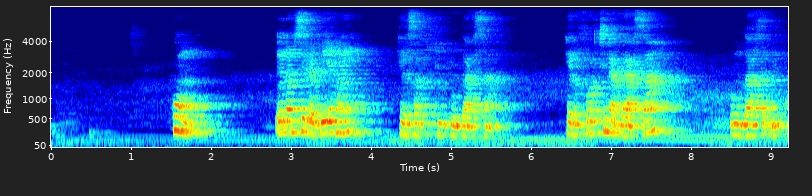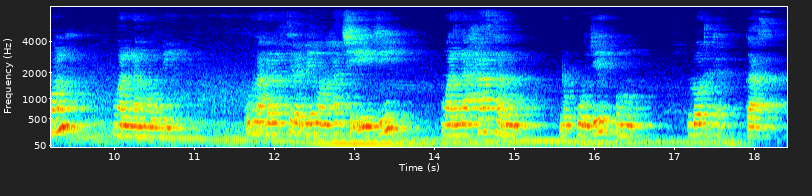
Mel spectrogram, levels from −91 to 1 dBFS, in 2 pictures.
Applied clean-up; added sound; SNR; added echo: none; Car; 16 dB; reverberation time 1.1 s.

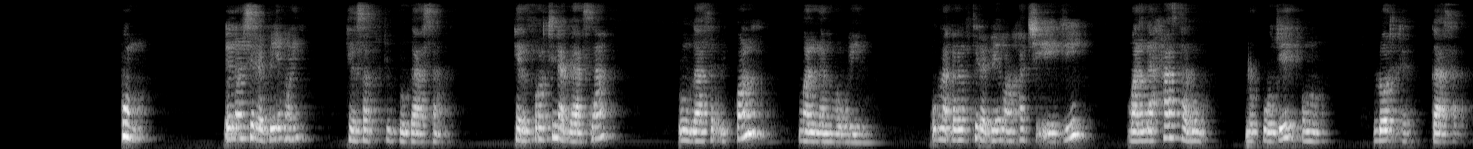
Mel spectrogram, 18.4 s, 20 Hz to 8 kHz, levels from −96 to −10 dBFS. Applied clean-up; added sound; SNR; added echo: neural mask model DeepFilterNet 3.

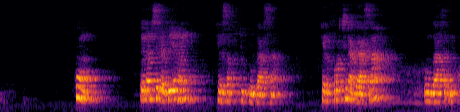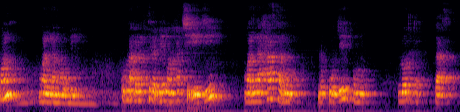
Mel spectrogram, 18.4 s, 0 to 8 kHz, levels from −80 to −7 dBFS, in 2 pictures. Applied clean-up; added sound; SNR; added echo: neural separator model SepFormer DNS4.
